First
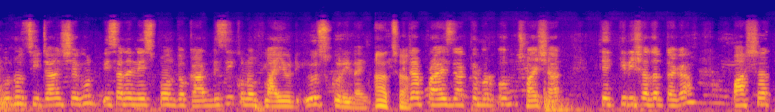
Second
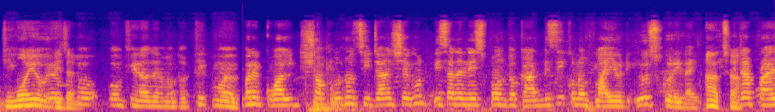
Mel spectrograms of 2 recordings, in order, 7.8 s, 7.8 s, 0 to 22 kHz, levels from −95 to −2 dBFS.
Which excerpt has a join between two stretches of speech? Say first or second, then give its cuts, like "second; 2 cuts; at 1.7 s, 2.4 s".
second; 1 cut; at 2.4 s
